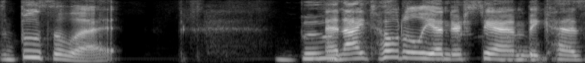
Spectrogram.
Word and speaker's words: Bouthilette: how are you hi so how do you pronounce your last name it's buet and I totally understand because I just married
